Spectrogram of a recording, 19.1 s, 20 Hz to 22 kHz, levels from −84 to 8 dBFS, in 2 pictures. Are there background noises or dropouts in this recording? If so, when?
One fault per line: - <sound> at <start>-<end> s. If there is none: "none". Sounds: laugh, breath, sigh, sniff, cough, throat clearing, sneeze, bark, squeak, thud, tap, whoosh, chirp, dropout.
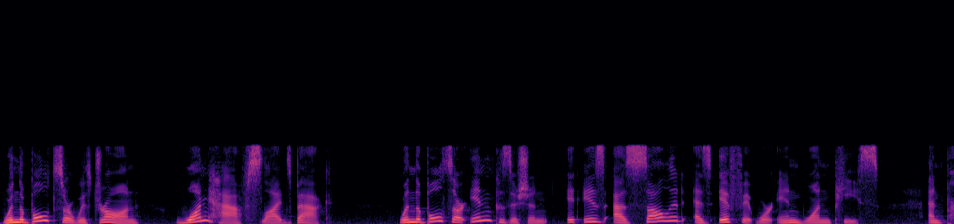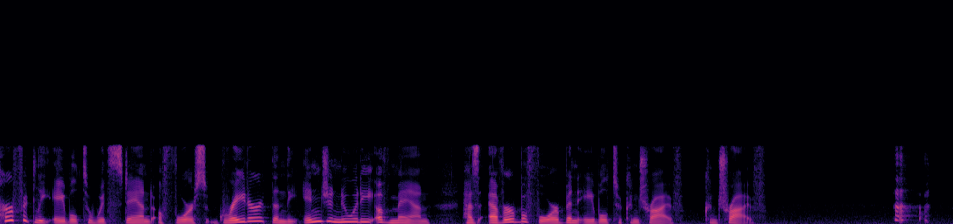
- laugh at 18.5-18.9 s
